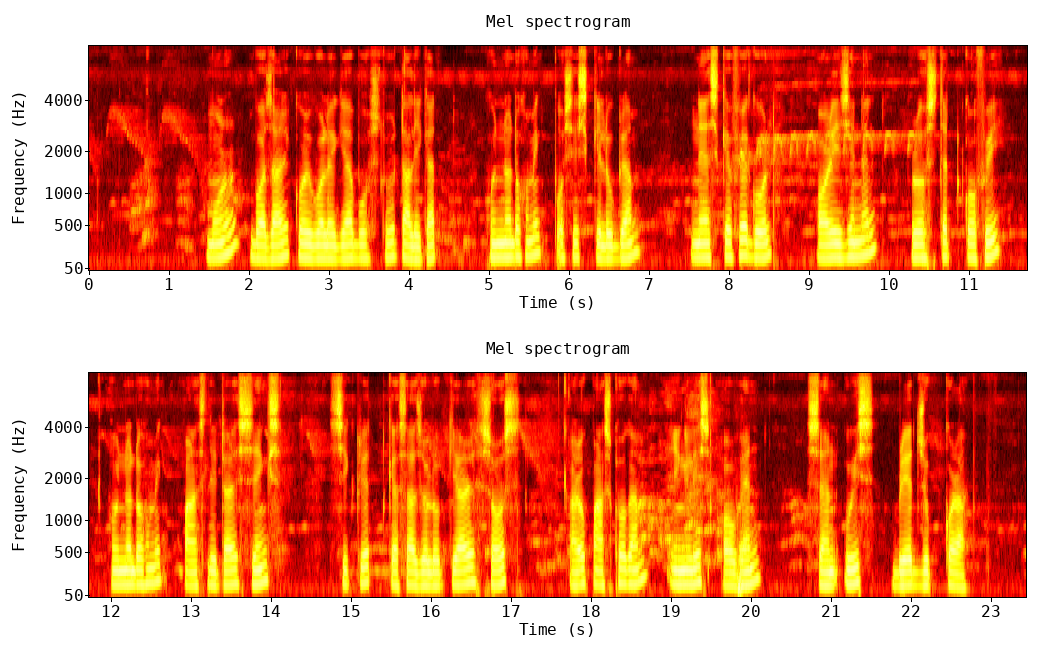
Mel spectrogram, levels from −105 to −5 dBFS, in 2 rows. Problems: constant background noise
